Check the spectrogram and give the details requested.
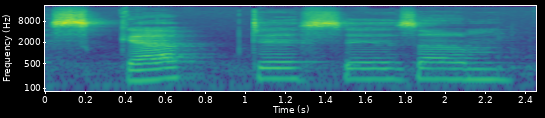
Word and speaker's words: skepticism: So you're going to stretch the first syllable and go quickly on the remaining syllables. That sounds like skepticism.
